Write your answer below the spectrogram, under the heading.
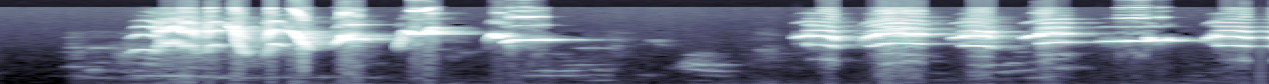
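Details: Oriental magpie-robin singing as a lure to provoke other magpie-robins into song: loud bursts of varied whistles and sharp chirps, a dense jumbled phrase, a pause, then rhythmic clear whistled notes repeating about every half second.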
